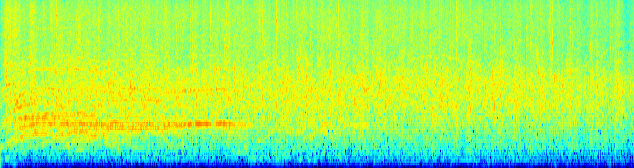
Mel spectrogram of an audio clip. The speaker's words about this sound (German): kriegt jetzt einen fetten Applaus.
